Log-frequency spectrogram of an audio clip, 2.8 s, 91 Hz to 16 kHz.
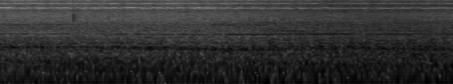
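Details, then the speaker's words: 1995 Range Rover Classic 4.2L V8 that stalled and would not start, after replacing ignition coil, distributor cap and rotor arm: fires instantly without hesitation and holds a smooth, even idle with no stumble. Normal idle. "It didn't even hesitate. Wow. I hope it doesn't die on me, but that sounds sounds really good."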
